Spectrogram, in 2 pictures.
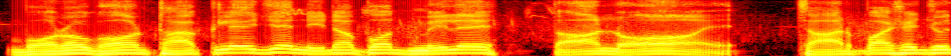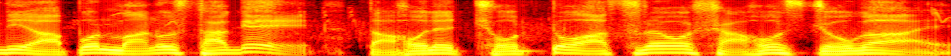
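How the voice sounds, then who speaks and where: A man playing an earnest, seasoned village boatman, moralizing in an animated story. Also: on the low side, measured pace, no echo. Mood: earnest, reflective.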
